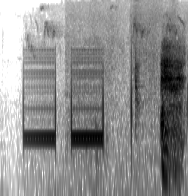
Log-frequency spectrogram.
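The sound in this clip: Telephone number being dialed: two steady keypad tones in quick succession, each under half a second, followed by a sharp click and a short burst of noise.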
